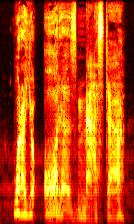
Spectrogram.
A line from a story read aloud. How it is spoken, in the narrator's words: Alistair asked with a growl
